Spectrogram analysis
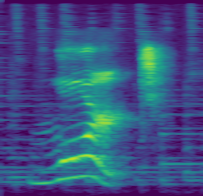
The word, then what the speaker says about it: wart: a witch for halloween and in this case the or sound is made by an ar pointing to the wart on her chin wart let's check out all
